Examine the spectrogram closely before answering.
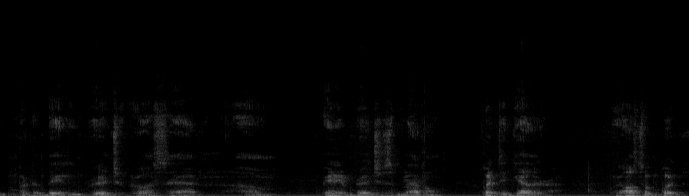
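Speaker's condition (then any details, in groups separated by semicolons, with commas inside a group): Parkinson's disease; mild, about four years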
